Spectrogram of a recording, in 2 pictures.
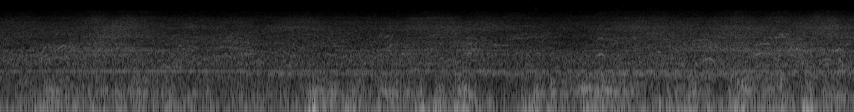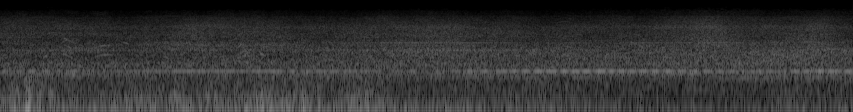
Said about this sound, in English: Scandinavian looks like it's going to be the next departure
